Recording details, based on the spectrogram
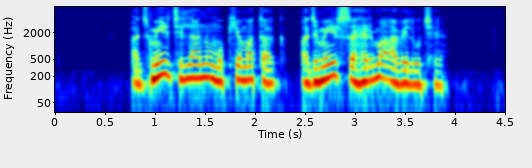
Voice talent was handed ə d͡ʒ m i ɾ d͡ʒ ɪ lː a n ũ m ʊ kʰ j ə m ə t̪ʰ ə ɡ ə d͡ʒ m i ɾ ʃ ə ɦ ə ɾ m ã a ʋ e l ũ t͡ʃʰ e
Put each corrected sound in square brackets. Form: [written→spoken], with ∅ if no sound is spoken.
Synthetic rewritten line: ə d͡ʒ m i ɾ d͡ʒ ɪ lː a n ũ m ʊ kʰ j ə m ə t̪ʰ ə [ɡ→k] ə d͡ʒ m i ɾ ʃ ə ɦ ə ɾ m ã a ʋ e l ũ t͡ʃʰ e

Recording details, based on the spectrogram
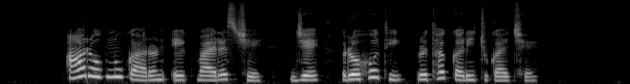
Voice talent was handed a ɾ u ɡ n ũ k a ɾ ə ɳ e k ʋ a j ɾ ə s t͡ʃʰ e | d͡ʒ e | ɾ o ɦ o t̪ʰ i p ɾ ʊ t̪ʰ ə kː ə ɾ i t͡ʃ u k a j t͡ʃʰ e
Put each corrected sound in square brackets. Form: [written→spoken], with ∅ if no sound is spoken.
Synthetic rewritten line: a ɾ [u→o] ɡ n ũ k a ɾ ə ɳ e k ʋ a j ɾ ə s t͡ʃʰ e | d͡ʒ e | ɾ o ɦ o t̪ʰ i p ɾ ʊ t̪ʰ ə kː ə ɾ i t͡ʃ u k a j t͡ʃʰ e

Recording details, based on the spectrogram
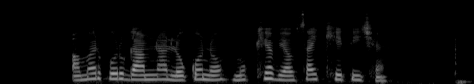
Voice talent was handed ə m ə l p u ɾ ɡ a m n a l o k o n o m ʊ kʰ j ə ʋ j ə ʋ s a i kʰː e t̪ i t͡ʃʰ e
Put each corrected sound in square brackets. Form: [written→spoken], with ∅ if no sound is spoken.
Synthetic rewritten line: ə m ə [l→ɾ] p u ɾ ɡ a m n a l o k o n o m ʊ kʰ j ə ʋ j ə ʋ s a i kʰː e t̪ i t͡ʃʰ e

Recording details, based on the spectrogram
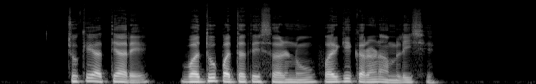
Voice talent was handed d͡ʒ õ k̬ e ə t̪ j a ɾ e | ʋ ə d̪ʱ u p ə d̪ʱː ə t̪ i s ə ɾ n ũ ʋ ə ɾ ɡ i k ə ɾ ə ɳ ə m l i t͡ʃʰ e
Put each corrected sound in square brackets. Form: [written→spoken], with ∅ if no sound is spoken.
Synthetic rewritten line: d͡ʒ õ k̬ e ə t̪ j a ɾ e | ʋ ə d̪ʱ u p ə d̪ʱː ə t̪ i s ə ɾ n ũ ʋ ə ɾ ɡ i k ə ɾ ə ɳ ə m l i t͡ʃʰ e

